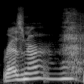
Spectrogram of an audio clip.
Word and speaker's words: Reznor: Reznor.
